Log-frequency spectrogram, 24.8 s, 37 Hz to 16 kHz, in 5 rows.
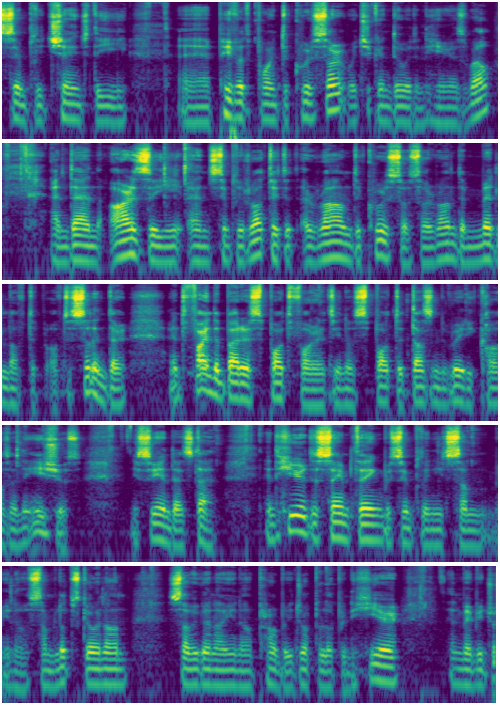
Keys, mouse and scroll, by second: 3.7-4.2 drag, 5.3 shift+drag, 6.3 r, 13.9 shift+2, 14.4 drag, 15.1 shift+drag, 16.1 click, 16.9 click, 18.3 Tab, 19.1 Tab, 19.8 Tab, 20.9 ctrl+r, 24.0 ctrl+r.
